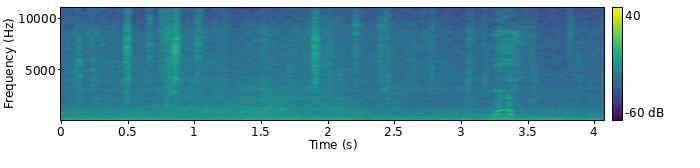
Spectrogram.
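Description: A 2003 Infiniti G35 sedan with a five-speed automatic pulls hard in second gear on a winding mountain highway, its engine drone loud and steady from inside the cabin before easing slightly near the end.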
